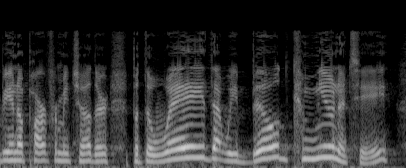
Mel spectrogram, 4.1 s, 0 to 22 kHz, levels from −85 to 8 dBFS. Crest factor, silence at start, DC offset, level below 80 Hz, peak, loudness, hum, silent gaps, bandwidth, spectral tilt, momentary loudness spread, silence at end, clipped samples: 16 dB; 0 s; under 0.1%; -52 dBFS; -6 dBFS; -22 LUFS; none; none; 10.5 kHz; -6.5 dB/octave; 10 LU; 0.2 s; under 0.1%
